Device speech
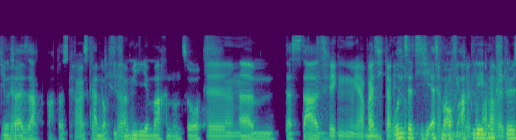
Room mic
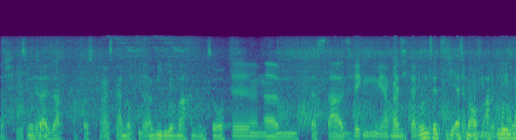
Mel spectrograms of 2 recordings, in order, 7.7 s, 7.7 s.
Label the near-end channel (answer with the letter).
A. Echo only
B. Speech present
A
